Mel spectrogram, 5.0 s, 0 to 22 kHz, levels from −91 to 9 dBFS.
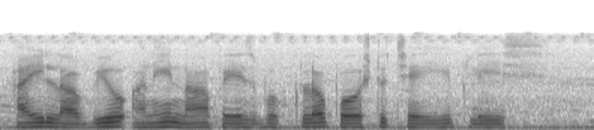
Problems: constant background noise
